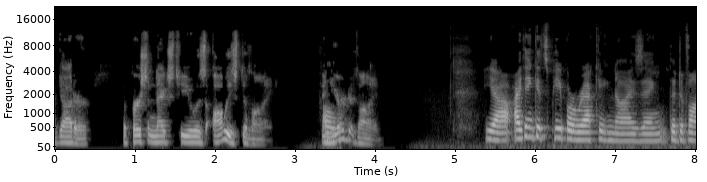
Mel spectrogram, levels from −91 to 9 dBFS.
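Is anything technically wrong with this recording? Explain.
Yes. There are compressed frames skipped at 2.08 s, just after "next to you is", and at 5.83 to 5.85 s, right before "it's people". The decoder dropped whole frames, which fits about four and two frames of 21.3 ms. That's roughly 100 ms and 40 ms jumped.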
